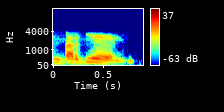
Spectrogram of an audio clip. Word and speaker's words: Barbieri: Bruno Barbieri, in Italian or French, it's Barbieri.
